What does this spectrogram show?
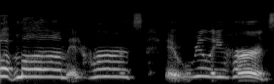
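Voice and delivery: put-on very high, tearful crying child voice. A parent retells a hurt child who keeps crying, imitating a crying child. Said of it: "She keeps crying".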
